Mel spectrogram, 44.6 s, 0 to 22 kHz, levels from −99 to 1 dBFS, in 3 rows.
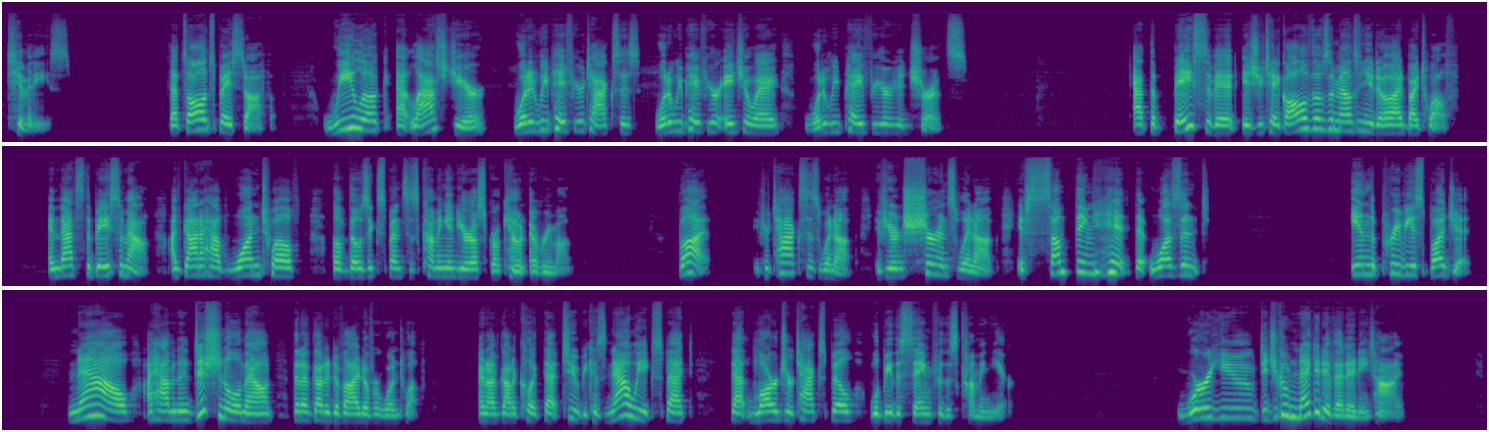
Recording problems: thin; very; fading below 300 Hz

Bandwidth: 16 kHz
